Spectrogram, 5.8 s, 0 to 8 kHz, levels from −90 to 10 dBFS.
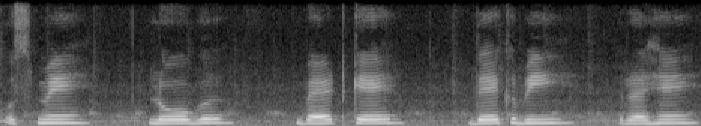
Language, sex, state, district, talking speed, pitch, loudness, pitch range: Hindi, female, Madhya Pradesh, Dhar, 70 wpm, 225 Hz, -14 LUFS, 220-235 Hz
